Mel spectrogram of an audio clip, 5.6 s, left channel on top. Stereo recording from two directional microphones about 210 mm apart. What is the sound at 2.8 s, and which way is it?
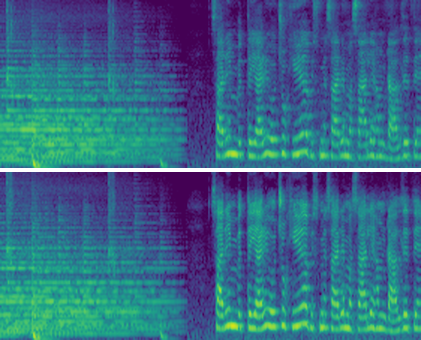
A woman's voice, 40° right (ahead or behind).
